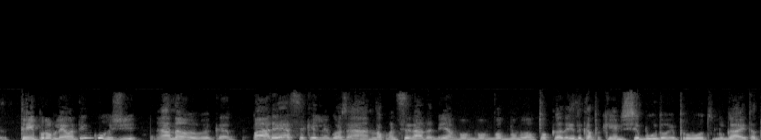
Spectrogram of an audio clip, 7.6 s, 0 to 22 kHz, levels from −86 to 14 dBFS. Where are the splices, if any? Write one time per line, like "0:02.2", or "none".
0:01.5
0:02.4
0:04.8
